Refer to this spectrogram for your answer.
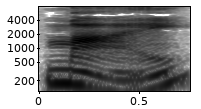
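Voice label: "mai3", Mandarin Chinese; 买; 買う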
